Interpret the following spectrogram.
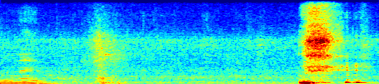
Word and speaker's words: length: when I'm at work, they say length and I'm like, it's a len th Oh, this guy, he just talking about like calesthetics.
